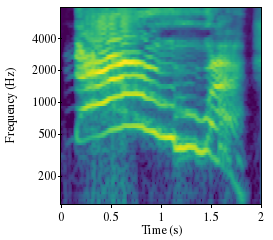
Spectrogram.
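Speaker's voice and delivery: piercing, very high, very loud shriek. Voicing a character finding an empty sarcophagus: screaming in character. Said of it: "she screams".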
